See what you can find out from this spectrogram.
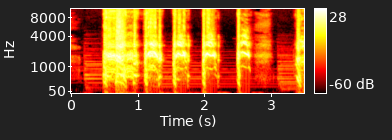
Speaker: Oh! By the way, that was unscripted. That was an actual cough.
